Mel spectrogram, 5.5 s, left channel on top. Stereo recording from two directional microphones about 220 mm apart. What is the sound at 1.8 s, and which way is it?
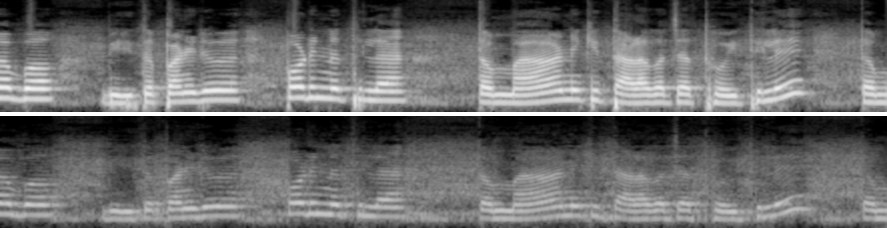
A woman's voice, 40° left (ahead or behind).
